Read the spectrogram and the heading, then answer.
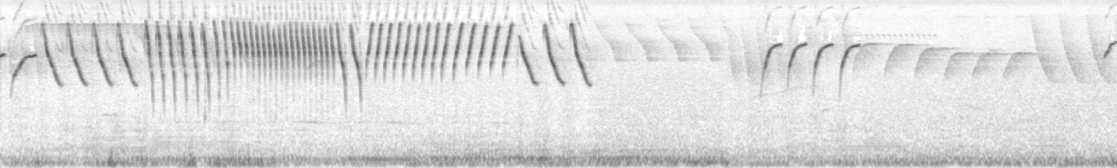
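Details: Canary singing, played to coax young canaries into frequent song and long rolls. It opens with rising whistles, then a dense rapid trill of sharp notes, then quieter, more spaced swooping whistles.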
